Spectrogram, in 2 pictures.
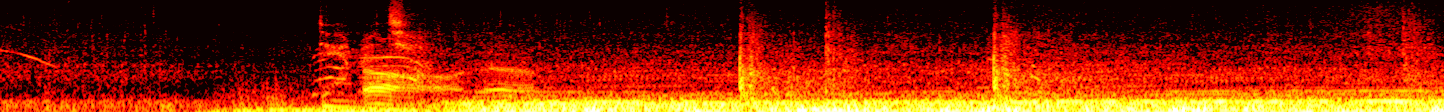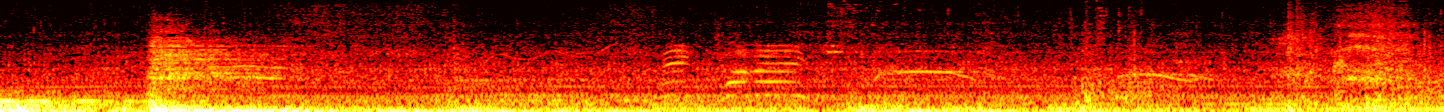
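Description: A boat's outboard motor rumbles steadily.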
